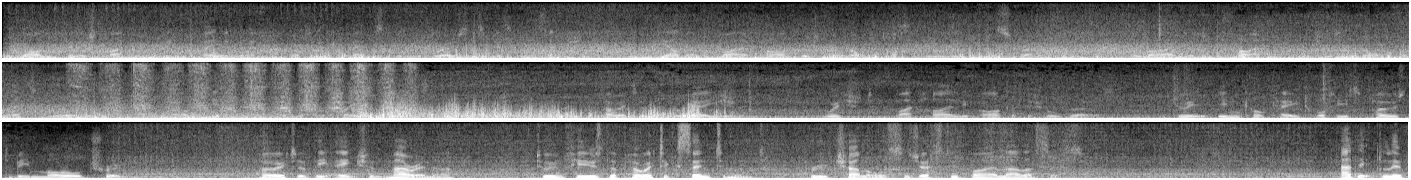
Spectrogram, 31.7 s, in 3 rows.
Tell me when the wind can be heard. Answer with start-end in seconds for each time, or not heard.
0.0-16.1.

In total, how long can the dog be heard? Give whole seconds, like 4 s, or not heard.
not heard.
